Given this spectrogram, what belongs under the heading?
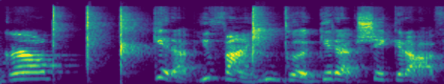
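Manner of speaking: loud, brisk no-nonsense urging; sassy drill-yourself pep talk; tough self pep talk. Retold or imitated. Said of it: "that's my personality".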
